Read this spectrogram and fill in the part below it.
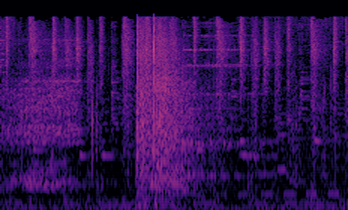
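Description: Gunfire rattles in rapid bursts in the spy shooter Deceive Inc, with a louder blast in the middle and continued shots that stay fairly quiet under the game's background noise.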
